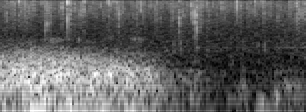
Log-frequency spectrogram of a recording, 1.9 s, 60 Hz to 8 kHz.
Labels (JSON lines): {"label": "biophony, growl", "recorder": "SoundTrap 500"}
